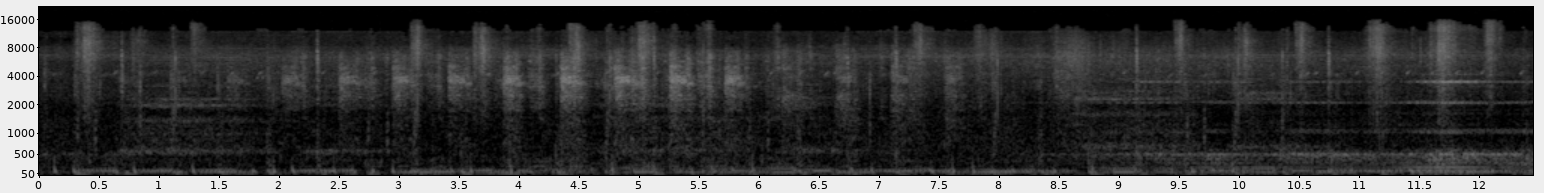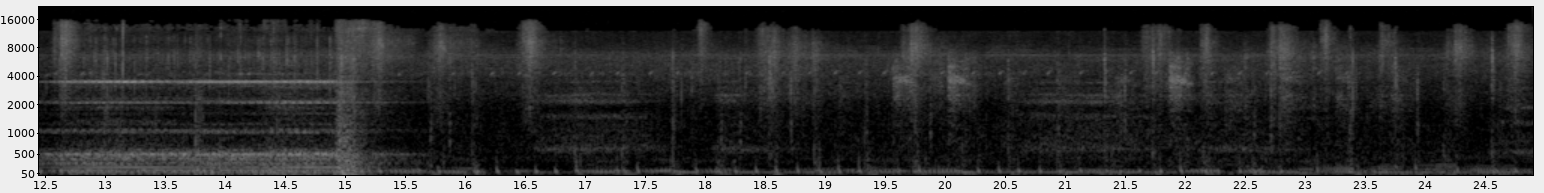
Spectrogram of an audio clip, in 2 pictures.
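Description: A man talks into a close microphone with animation.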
